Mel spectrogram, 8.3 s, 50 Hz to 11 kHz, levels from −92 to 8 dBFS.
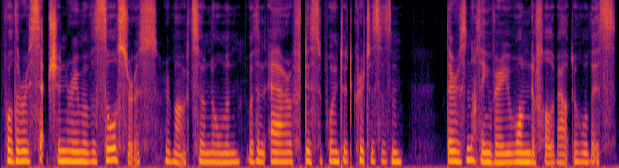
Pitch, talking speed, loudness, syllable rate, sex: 185 Hz, 175 wpm, -17 LUFS, 5.7 syllables/s, female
